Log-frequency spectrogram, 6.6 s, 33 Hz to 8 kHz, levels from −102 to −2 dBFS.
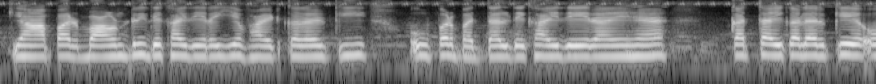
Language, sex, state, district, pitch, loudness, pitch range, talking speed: Kumaoni, female, Uttarakhand, Tehri Garhwal, 210 Hz, -22 LUFS, 205-220 Hz, 190 wpm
